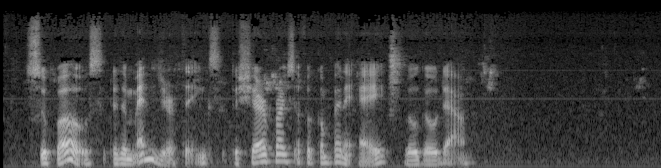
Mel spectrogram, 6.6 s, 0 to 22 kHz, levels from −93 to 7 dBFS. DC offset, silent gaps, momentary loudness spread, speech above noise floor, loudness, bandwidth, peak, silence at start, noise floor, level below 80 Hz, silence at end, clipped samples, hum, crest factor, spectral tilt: under 0.1%; none; 11 LU; 33 dB; -24 LUFS; 16 kHz; -2 dBFS; 0.25 s; -57 dBFS; -56 dBFS; 1.65 s; under 0.1%; none; 22 dB; -4.5 dB/octave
